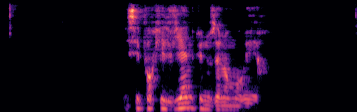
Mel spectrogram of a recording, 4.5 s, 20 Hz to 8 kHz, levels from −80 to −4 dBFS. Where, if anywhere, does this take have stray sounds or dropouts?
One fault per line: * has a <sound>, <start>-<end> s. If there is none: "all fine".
all fine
